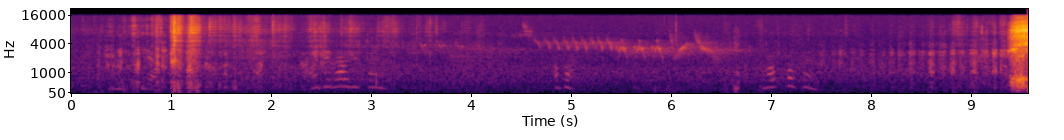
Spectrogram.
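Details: A Pit Bull playing on a springpole hung from elastic ropes, breathing in quick, breathy pants amid scattered sharp rustles and snaps; human voices speak briefly now and then.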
